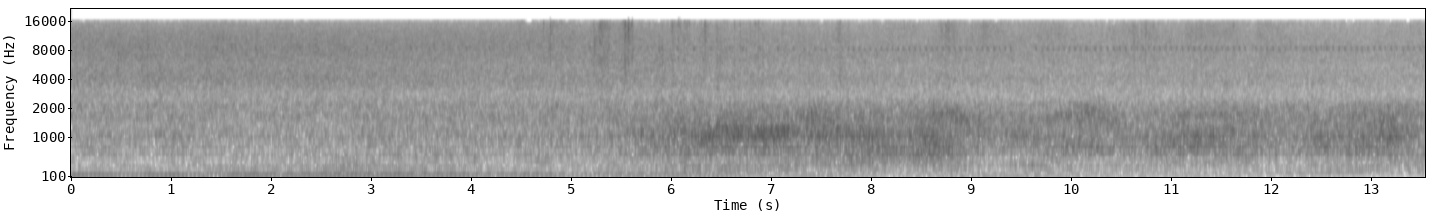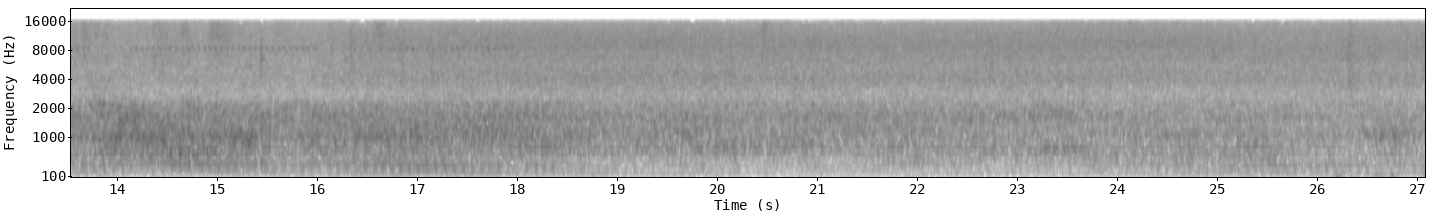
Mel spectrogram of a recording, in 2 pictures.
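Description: Road traffic: a low engine hum fades over the first few seconds, then a vehicle's noise swells and fades again through the middle.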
